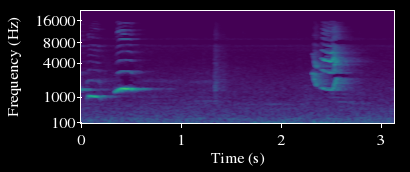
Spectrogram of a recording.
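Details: Brief laughingthrush phrase: two clear whistles rising in pitch, a faint click, then a harsh, rasping note.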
